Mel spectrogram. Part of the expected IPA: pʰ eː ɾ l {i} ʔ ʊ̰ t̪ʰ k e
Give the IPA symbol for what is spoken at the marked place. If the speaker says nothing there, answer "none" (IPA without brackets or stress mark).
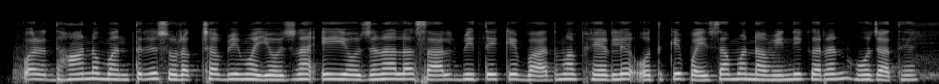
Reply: e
